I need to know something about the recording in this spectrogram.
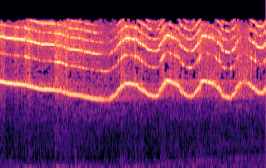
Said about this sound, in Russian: Змей как свистнул, деревья-то все как закачались, а все листья с них прямо осыпались.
